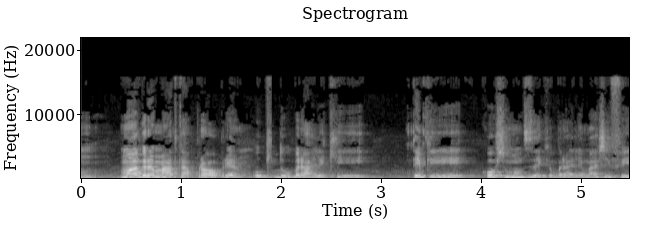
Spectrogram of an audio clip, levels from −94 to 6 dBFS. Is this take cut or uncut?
cut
